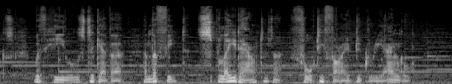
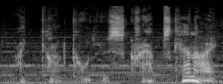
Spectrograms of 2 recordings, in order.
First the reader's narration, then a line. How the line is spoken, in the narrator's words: she murmurs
